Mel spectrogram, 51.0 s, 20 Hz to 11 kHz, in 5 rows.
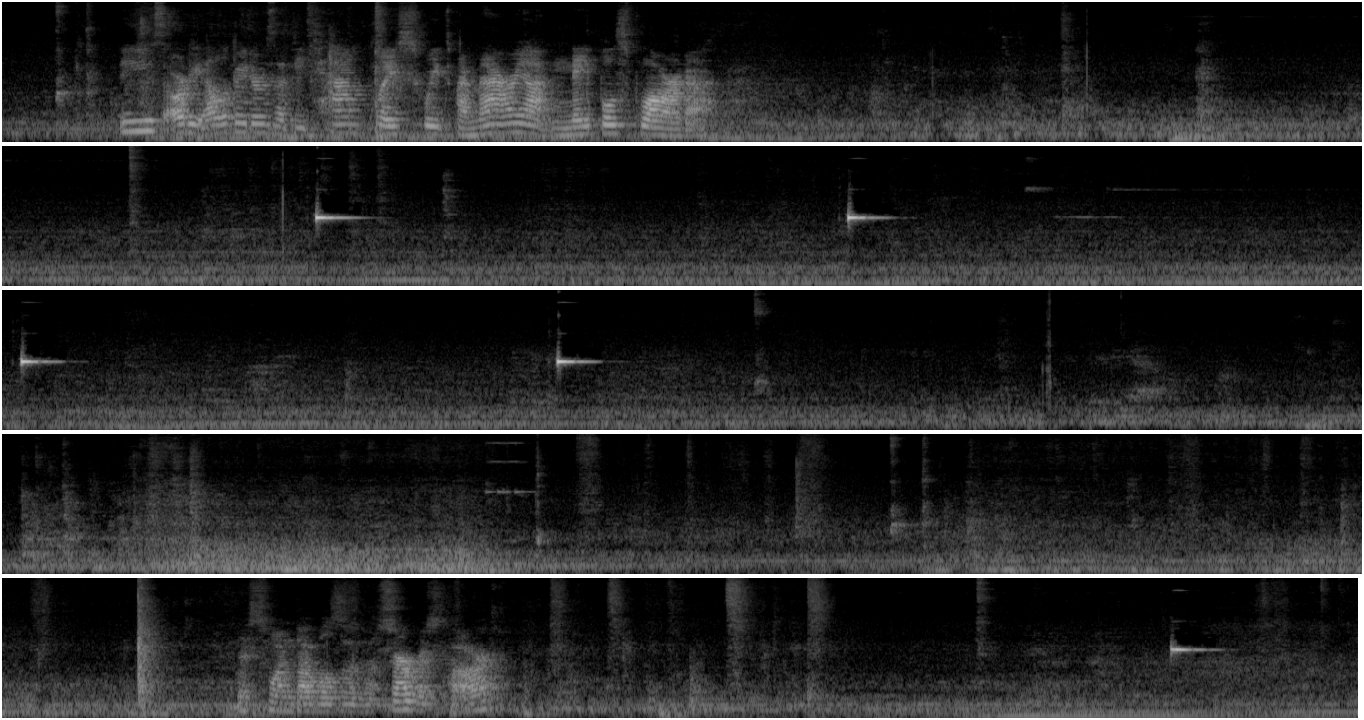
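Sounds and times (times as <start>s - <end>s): elevator car humming: 0.0s - 28.2s, 29.3s - 50.9s
elevator short high beeps: 12.5s - 13.1s, 16.5s - 17.1s, 17.8s - 19.2s, 20.5s - 21.0s, 24.5s - 25.0s, 34.2s - 34.7s, 49.6s - 50.1s
elevator doors sliding shut: 30.6s - 35.2s, 37.4s - 39.6s.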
